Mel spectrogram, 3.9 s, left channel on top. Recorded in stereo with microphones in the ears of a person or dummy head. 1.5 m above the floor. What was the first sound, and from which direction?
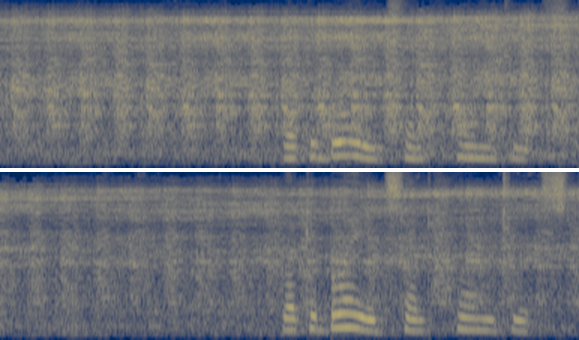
A woman speaking, 75° right (ahead or behind).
